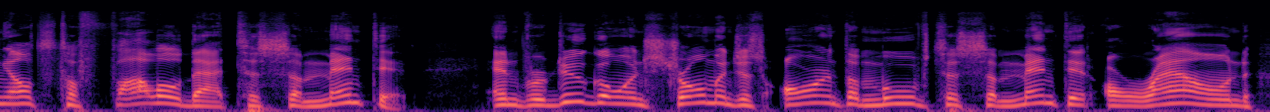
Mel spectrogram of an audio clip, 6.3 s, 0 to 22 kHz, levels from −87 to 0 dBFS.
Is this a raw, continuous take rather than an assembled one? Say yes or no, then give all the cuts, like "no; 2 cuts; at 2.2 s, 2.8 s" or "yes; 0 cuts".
yes; 0 cuts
